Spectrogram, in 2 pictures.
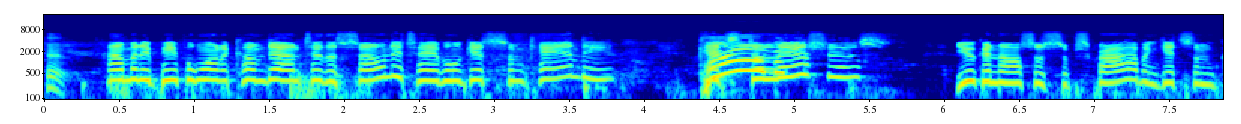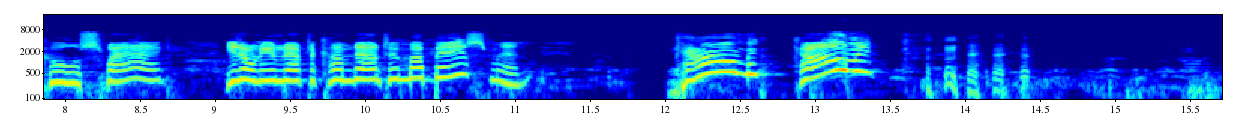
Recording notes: The recording of their LIVE remote show for the release party of the PlayStation 4!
